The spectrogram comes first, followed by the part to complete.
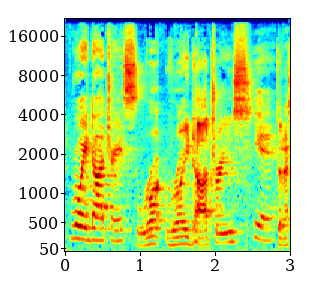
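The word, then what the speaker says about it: Roy Dotrice: Roy Daughtry.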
